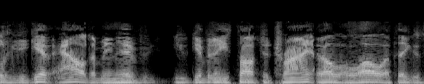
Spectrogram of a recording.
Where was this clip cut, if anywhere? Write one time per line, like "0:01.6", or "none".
0:03.1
